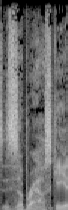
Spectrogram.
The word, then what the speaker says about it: Zebrowski: Yeah, for some reason, people put an M in my name, and I've always wanted to ask a linguist why they would do that. It's Zebrowski. It's pretty phonetically correct. It's certainly a, a Polish ethnic last name, but they put a Zimbrowski in it, and I don't know why people do that, and they've done that for my entire career.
